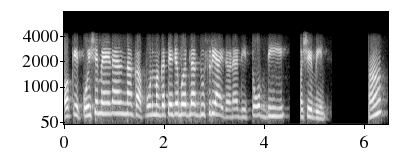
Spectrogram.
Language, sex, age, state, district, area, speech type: Goan Konkani, female, 45-60, Goa, Murmgao, rural, conversation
